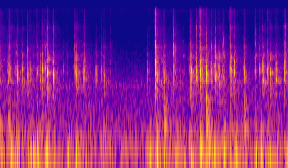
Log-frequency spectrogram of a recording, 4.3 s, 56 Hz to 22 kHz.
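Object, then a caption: Mechanical keyboard, plastic keycaps on metal plate. Continuous fingertip typing on a full-size RGB Sharpshooter X2000 mechanical keyboard with Outemu brown switches and plastic keycaps on a metal top plate. Rapid, bright plastic clacks follow one another with very short decay and a brief pause around the middle of the clip. The typing then resumes in quick bursts.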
